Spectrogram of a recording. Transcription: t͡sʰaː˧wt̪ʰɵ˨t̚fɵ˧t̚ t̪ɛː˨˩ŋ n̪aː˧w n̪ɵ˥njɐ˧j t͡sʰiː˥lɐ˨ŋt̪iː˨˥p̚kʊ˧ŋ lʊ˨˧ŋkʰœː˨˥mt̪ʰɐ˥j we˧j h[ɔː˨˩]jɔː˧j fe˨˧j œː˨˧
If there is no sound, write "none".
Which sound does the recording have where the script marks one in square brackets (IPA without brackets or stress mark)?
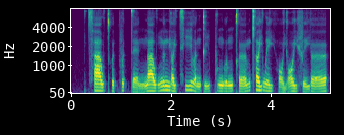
ɔː˨˩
